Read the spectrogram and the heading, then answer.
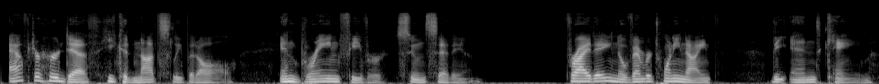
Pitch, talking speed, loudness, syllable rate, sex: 110 Hz, 150 wpm, -22 LUFS, 4.0 syllables/s, male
